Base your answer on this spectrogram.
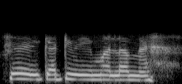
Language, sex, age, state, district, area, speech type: Tamil, female, 60+, Tamil Nadu, Namakkal, rural, conversation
